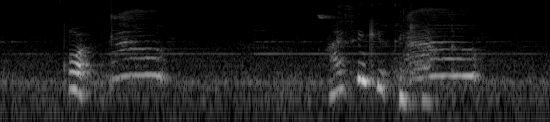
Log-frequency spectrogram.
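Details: A male Siamese cat, very talkative in the afternoon, utters two long, wavering, nasal meows about two seconds apart, each opening with a short sharp chirp before sliding into a sustained tone.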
